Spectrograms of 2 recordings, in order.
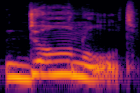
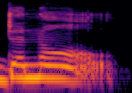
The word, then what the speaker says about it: Donal: denal Delaney the caretaker not Donald mind you there's no D at the end so it's pronounced danal that's the way you're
